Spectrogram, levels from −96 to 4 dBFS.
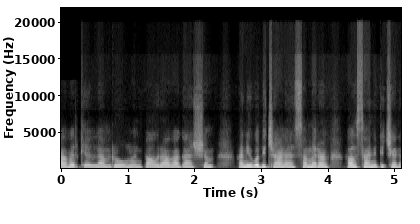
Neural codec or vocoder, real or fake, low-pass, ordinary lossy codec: codec, 44.1 kHz, 2.6 kbps, DAC; fake; 19.8 kHz; Opus, 24 kbps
